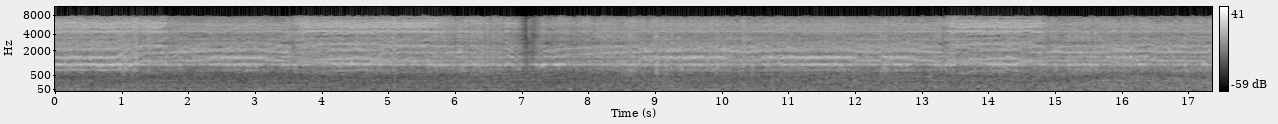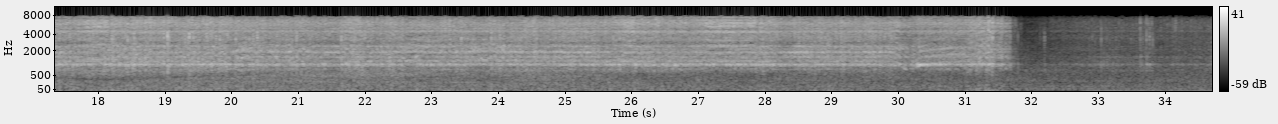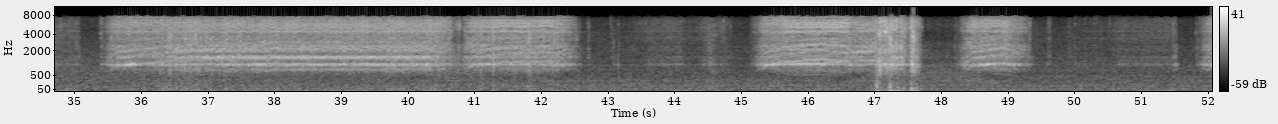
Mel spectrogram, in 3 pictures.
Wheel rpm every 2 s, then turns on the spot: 160, 160, 160, 120, 160, 160, 160, 160, 160, 160, 160, 160, 160, 160, 160, 110, 30, 40, 150, 160, 120, 40, 60, 120, 50, 10.
32-34 42-44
